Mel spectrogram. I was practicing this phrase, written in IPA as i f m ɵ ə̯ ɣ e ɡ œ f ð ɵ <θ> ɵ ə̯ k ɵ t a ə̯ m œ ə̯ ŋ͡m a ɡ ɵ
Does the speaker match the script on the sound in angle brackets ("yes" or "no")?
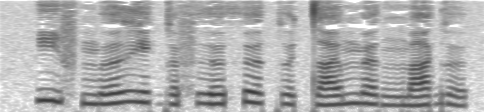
yes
